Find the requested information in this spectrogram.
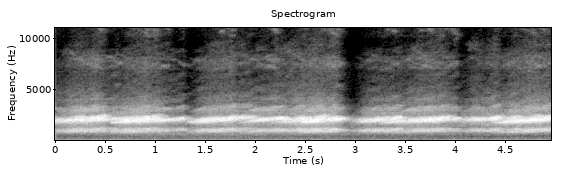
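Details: Frogs calling en masse in March 2023: steady overlapping buzzy trills forming a constant two-toned drone, with short dips in volume around one and three seconds.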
